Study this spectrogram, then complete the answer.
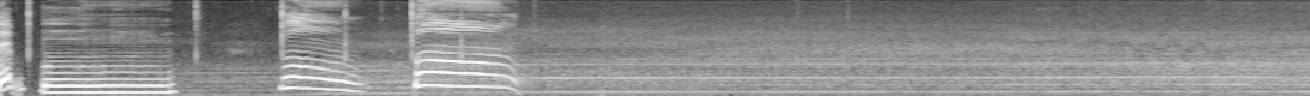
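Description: A small electric fan whirs with a steady hum.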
